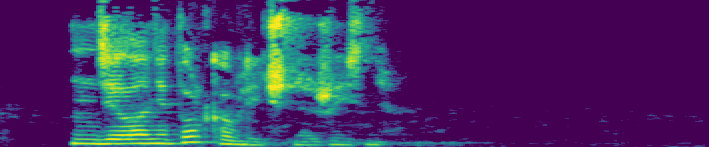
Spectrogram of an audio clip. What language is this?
Russian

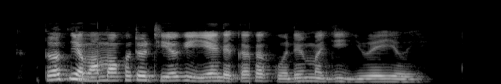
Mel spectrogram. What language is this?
Luo (Kenya and Tanzania)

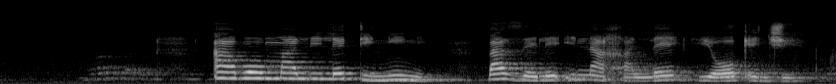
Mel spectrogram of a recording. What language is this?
South Ndebele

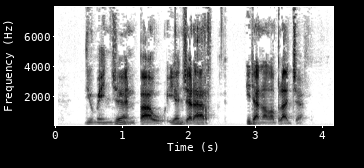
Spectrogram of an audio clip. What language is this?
Catalan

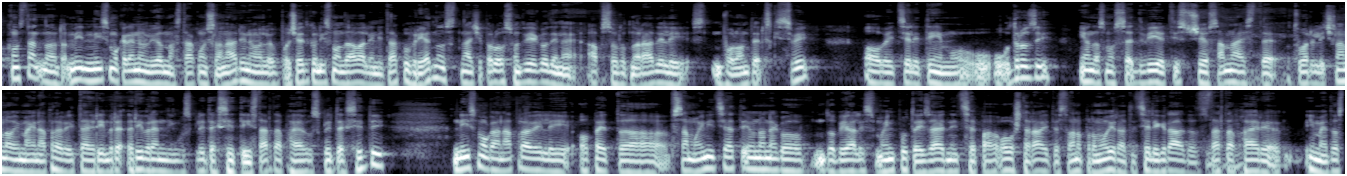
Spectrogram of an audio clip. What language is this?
Croatian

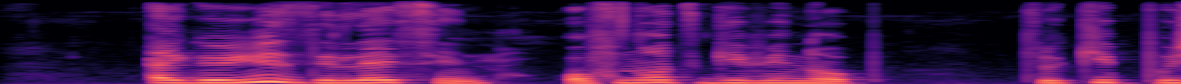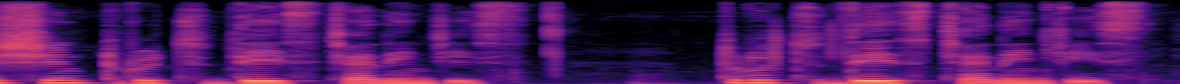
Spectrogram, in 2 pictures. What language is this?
Nigerian Pidgin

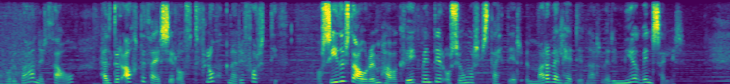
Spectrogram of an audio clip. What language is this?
Icelandic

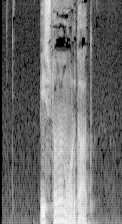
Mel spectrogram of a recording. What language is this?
Persian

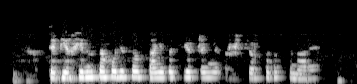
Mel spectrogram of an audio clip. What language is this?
Belarusian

